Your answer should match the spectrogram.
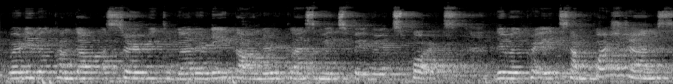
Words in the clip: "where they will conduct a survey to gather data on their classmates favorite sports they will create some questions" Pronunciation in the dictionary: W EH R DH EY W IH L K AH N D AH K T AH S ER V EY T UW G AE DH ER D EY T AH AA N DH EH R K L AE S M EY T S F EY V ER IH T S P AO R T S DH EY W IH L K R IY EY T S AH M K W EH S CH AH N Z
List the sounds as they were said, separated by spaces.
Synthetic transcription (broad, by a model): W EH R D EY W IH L K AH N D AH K AH S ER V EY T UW G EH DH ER D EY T AA N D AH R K L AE S M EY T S F EY V ER IH T S P AO R T S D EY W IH L K R IY EY T S AH M K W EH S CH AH N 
